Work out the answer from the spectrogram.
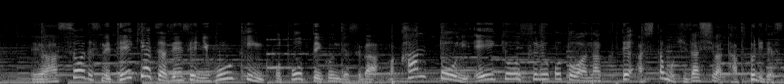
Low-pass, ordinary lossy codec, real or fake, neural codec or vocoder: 7.2 kHz; none; fake; vocoder, 44.1 kHz, 128 mel bands every 256 samples, BigVGAN v2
